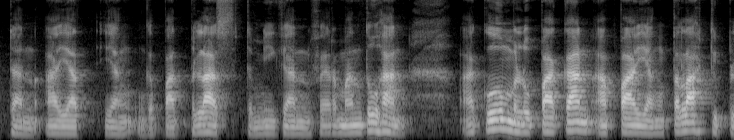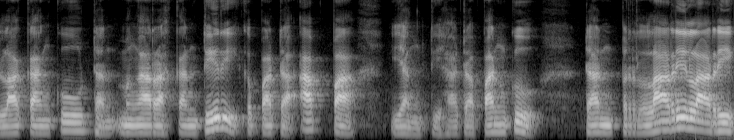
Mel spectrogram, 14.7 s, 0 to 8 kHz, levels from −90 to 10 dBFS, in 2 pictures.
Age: 40-59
